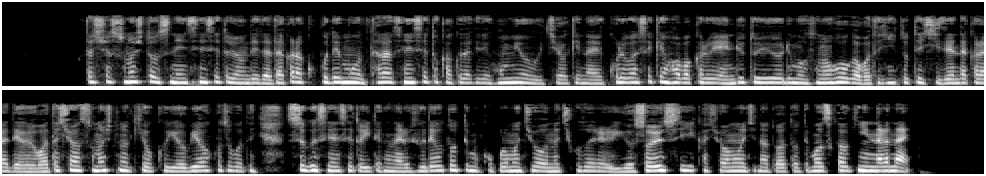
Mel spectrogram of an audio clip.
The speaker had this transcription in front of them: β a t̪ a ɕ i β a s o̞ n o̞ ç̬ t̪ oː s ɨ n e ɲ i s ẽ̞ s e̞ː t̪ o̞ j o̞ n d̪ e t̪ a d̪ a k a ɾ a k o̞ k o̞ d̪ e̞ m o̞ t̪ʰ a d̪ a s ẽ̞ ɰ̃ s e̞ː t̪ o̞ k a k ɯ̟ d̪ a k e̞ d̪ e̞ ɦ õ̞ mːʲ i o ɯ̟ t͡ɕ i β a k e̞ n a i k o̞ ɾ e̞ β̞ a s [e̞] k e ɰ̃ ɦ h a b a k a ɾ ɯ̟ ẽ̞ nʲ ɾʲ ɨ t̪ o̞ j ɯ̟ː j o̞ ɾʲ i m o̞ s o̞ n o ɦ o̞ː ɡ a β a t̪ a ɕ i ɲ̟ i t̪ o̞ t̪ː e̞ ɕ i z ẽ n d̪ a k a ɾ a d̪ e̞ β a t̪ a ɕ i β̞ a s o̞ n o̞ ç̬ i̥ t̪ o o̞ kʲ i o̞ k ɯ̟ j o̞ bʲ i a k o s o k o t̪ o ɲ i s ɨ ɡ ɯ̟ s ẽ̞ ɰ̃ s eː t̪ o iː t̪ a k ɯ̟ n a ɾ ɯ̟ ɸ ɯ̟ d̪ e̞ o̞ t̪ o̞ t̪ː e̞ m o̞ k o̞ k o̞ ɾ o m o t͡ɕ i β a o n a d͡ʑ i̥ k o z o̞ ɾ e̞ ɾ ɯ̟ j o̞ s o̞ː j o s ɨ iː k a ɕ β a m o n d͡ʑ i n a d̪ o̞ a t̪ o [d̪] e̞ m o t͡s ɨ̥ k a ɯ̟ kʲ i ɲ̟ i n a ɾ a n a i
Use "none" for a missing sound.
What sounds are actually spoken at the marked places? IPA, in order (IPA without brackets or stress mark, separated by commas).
e̞, t̪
